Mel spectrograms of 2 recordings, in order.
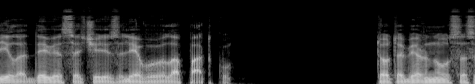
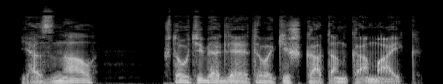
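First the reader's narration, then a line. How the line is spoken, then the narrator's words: Angry rasp. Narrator (Russian): злобно прохрипел Генри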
